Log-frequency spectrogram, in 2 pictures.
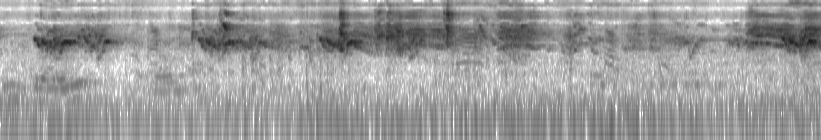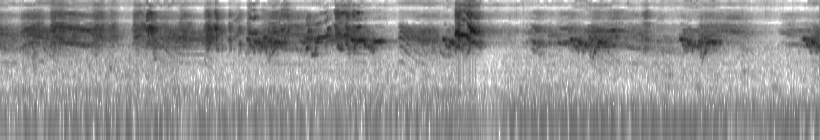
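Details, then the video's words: Finches in a breeding aviary colony keep up a lively, overlapping chatter of rapid high chirps and squeaks, nearly two notes a second, over a soft low hum. "Finch Sounds"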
